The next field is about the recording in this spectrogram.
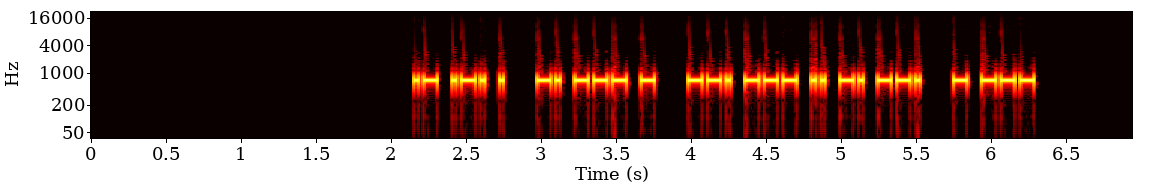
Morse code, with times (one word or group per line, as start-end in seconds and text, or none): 2.2-2.8 ARE
3.0-3.8 NOT
4.0-5.5 GOING
5.8-6.3 TO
